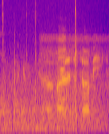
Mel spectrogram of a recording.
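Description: Faint voices of people talking at a distance, with a few light clicks and a thin steady high tone starting about a second in.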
